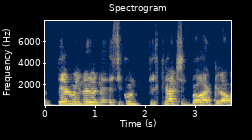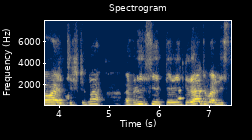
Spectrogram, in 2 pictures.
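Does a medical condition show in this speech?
Yes: cerebral palsy.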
